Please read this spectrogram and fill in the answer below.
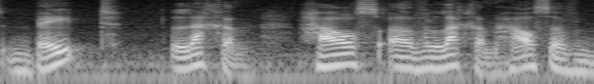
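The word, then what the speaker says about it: בית לחם: translated bait el or the word bethlehem it's actually bait lechem two words bait lecham house of lechem house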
